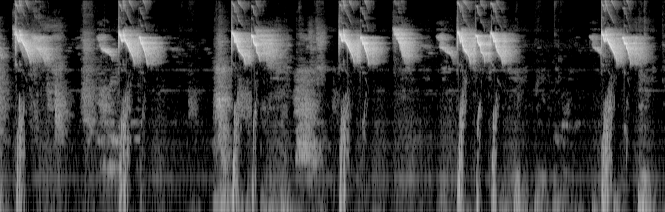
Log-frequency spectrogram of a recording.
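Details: Captive pleci (Oriental white-eye), three months in care, beginning 'buka ekor' song, sings as a lure for other birds: short bright twittered phrases with pauses, some soft rustling and tapping below.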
